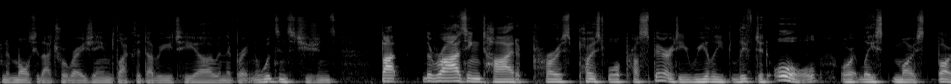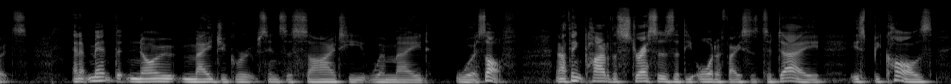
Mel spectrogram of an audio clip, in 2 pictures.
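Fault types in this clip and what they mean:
No fault types are present in this clip.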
